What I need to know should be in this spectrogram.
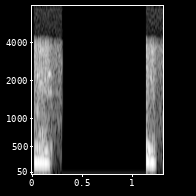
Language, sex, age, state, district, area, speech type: Tamil, female, 30-45, Tamil Nadu, Nilgiris, urban, conversation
